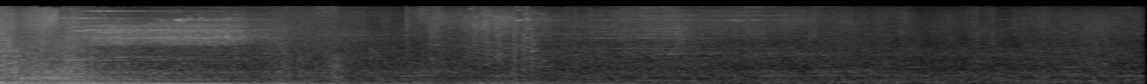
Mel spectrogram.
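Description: A triumphant game fanfare sounds loudly and slowly fades away.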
